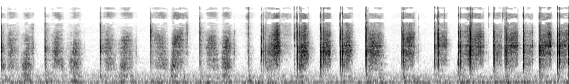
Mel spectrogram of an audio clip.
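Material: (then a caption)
Laminated cardboard. Long acrylic nails trace and scratch the printed balloons on a thin, flat laminated cardboard flash card resting on a fabric tablecloth. A rapid series of short, bright, dry scratching strokes rises and falls over a faint low hiss, with little low end and no ring after each stroke.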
